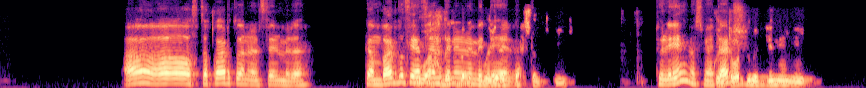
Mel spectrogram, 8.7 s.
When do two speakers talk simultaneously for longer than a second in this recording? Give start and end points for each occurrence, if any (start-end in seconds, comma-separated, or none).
4.2-5.4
